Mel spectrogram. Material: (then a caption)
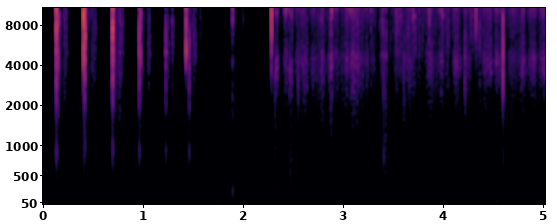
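Plastic. Two wooden sticks tap and scratch a small white plastic earphone mic/remote on its cable as it rests on a jade stone. Sharp, bright clicks come in a quick, uneven run, then give way to a steady high scratching hiss with occasional taps. Each click is dry and stops almost instantly.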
